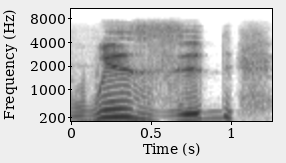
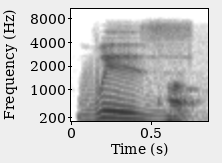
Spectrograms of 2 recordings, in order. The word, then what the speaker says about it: whizzed: star whizzed by okay instead of whiz the the E here is silent it's whiz wiiz okay Shooting Star whizzed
